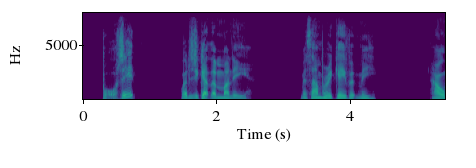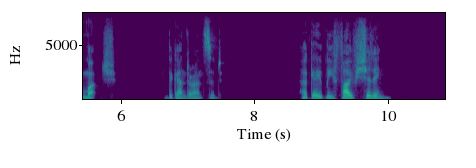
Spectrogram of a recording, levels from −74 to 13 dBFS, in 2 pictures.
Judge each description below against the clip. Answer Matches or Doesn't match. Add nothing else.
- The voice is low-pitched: Matches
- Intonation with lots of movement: Matches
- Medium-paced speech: Doesn't match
